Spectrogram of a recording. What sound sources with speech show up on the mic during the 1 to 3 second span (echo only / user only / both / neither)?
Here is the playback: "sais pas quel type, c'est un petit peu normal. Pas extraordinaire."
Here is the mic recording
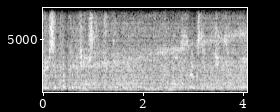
both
